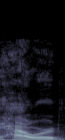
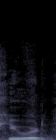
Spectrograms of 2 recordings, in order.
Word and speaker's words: Huard: nor Haney chloee uh Huard I always uh want to say Howard but she's from Belgium so it's pronounced Huard and then Jackie Hardrick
